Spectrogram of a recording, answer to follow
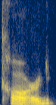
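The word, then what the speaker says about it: CAURD: let a hundred and fifty applicants it's called card the acronym is c-a-u-r-d pronounced card stands for conditional adult use recreational dispensary license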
